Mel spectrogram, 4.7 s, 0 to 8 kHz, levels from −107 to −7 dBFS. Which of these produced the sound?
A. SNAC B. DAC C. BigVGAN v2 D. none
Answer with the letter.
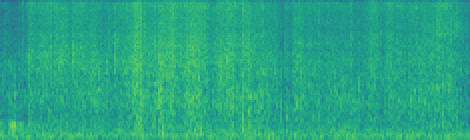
B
